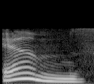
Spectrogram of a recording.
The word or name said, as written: Ms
